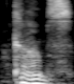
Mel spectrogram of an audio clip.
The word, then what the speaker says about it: Charms: Charms. Charms, ja. Charms muss aber ausgesprochen Ja, CH. Krams. Kams.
